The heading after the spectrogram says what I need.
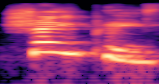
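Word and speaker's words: Scheepjes: tenuous link we do shapies that's it is that's how you say it it's dutch for little boat little boat yeah so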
